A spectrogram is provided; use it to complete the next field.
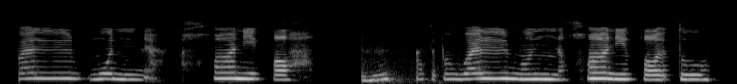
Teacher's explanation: Wal dia izhar qamari. Mun izhar halki. Nun sukun bertemu dengan kha.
